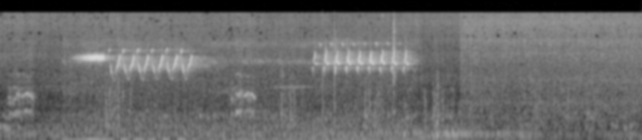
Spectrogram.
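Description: A songbird singing two short phrases: a whistle and a run of quick falling notes about a second in, then a fast high trill about four seconds in. Beneath it runs the faint hiss of potato wedges deep-frying in oil.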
